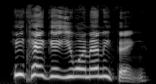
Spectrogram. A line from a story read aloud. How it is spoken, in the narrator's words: Ron said brightly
